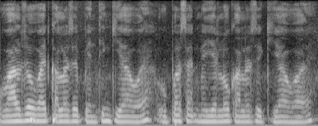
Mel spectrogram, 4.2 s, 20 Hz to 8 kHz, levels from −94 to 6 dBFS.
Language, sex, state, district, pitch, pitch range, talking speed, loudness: Hindi, male, Arunachal Pradesh, Papum Pare, 135 Hz, 130-145 Hz, 255 wpm, -18 LUFS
